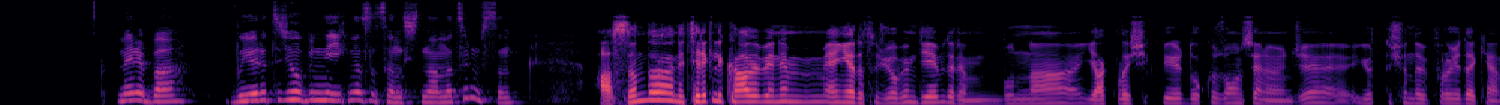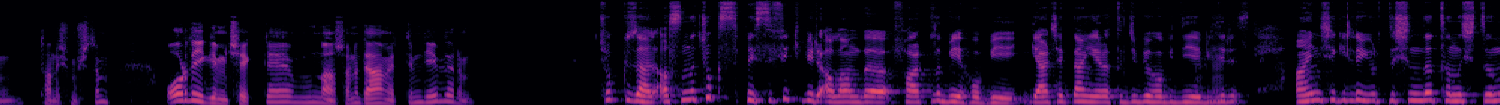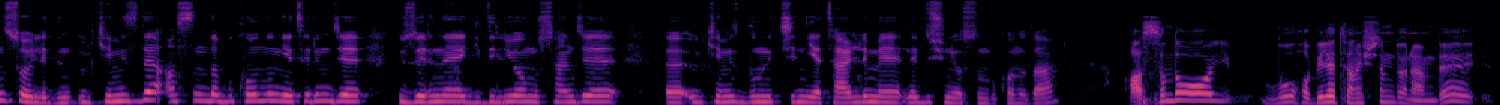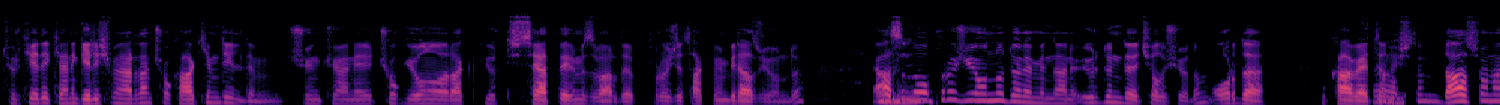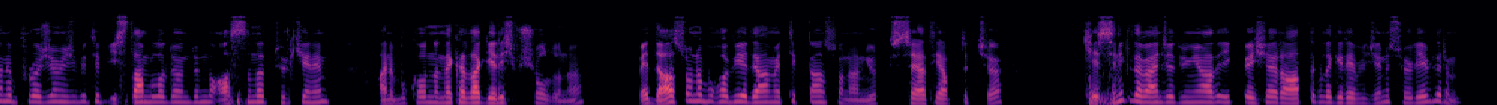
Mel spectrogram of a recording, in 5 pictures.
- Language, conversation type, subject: Turkish, podcast, Bu yaratıcı hobinle ilk ne zaman ve nasıl tanıştın?
- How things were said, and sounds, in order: tapping; other background noise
